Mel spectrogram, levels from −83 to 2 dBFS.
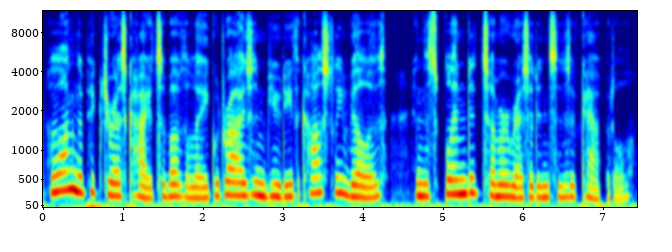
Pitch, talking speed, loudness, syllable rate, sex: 215 Hz, 170 wpm, -15 LUFS, 5.4 syllables/s, female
